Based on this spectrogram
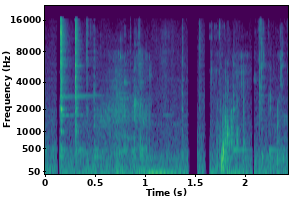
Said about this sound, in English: I'm gonna take a swig of water real quick.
